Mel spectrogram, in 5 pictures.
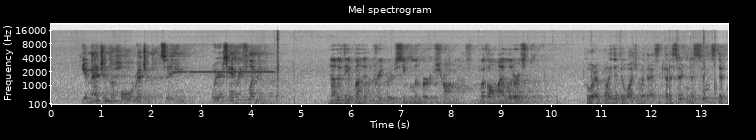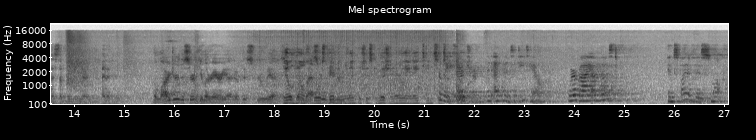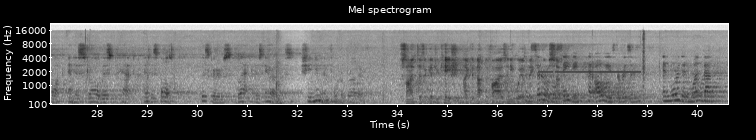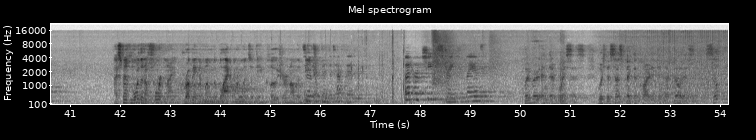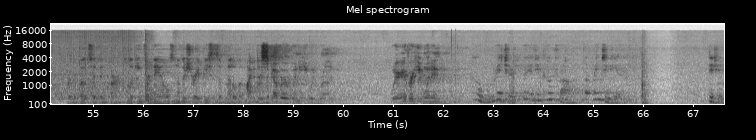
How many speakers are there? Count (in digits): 7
